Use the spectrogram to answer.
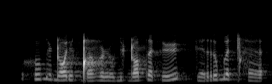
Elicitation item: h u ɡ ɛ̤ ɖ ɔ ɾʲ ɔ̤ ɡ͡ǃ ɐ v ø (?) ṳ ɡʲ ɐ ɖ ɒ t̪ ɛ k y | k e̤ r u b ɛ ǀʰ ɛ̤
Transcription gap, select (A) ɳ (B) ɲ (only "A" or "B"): A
